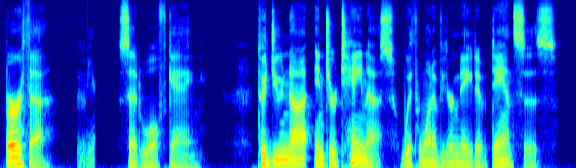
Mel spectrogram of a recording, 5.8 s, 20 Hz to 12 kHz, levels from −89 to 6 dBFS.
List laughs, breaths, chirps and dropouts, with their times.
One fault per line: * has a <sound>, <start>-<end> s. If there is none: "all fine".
* has a laugh, 0.8-1.0 s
